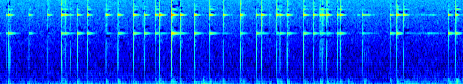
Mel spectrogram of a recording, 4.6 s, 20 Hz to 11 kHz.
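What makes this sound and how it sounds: Long nails tap and scratch around the foot and stem of an inverted, hollow, empty amber hobnail glass goblet, then move onto its bumpy bowl. Quick, bright glassy clinks with a short ring around 2.8 kHz and higher overtones sit over a low, steady rumble of scratching.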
